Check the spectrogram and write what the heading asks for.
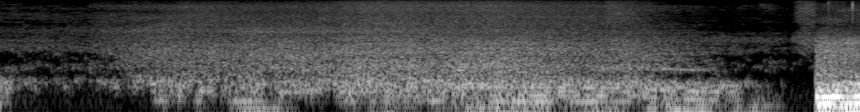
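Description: Faint, even rushing noise with no clear source, swelling gently through the middle and fading away near the end.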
